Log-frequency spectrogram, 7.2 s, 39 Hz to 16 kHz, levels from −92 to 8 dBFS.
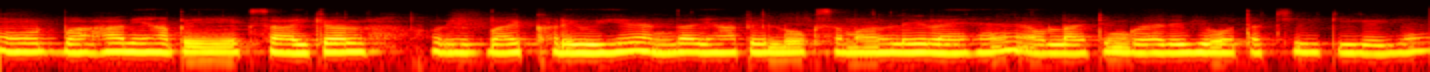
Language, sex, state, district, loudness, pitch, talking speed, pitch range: Hindi, female, Bihar, West Champaran, -17 LUFS, 205 Hz, 235 wpm, 195-210 Hz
